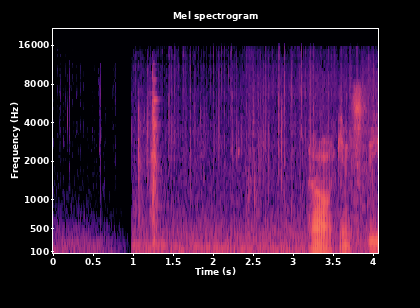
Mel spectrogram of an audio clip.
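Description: A fire crackles and hisses in a stove.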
